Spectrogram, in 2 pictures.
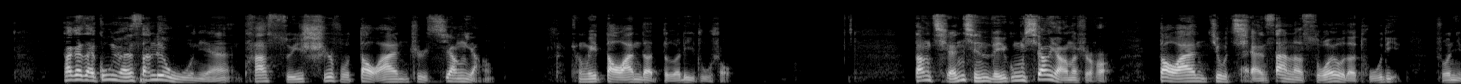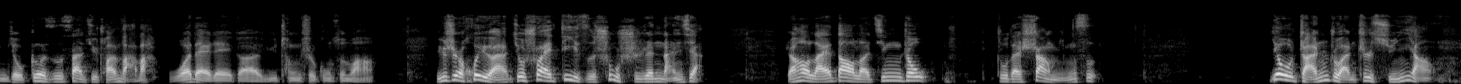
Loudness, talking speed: -20 LUFS, 205 characters per minute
